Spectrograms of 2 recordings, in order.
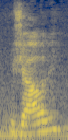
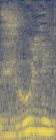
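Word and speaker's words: joule: que no caso é jaule ou Julie como você prefere pronunciar procuram O que é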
